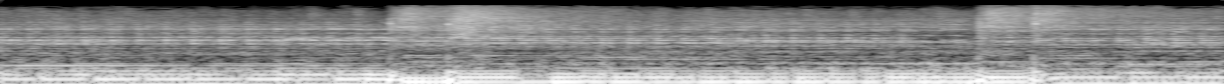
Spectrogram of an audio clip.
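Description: Church band music of a gospel praise break: sustained chords over a heavy, steady bass, with sharp drum hits about two seconds in and twice near five seconds.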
